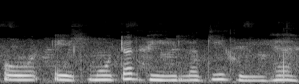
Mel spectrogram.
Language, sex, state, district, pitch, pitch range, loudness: Hindi, female, Punjab, Fazilka, 205 Hz, 195-215 Hz, -14 LUFS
